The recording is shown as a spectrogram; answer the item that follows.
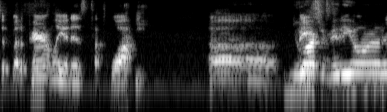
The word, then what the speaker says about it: Tatuaje: I was first looking into cigars, I was pronouncing this Tatuaje. And I know that a lot of people end up calling them tats because they don't want to try to pronounce it, but apparently it is Tatuaje.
